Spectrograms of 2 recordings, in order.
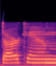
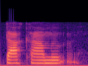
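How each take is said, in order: First: It is said as an English-style word. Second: It is said Japanese-style with a final vowel. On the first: "you've got Darkham" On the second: "for the Japanese version"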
